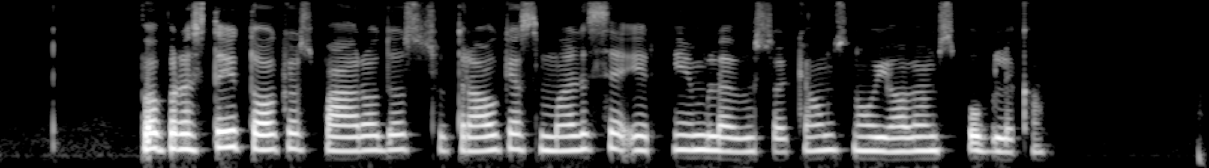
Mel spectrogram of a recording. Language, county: Lithuanian, Klaipėda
